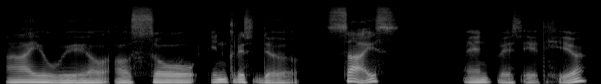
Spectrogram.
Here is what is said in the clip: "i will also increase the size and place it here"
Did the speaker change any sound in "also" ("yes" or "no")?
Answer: no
